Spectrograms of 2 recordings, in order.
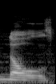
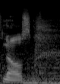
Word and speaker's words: gnoll: I think it's just pronounced gnolls, by the way. It's gnolls.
